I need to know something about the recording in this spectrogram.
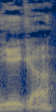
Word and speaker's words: Jager: in Captain dozer and Jager rhymes with eager thanks for that pursue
